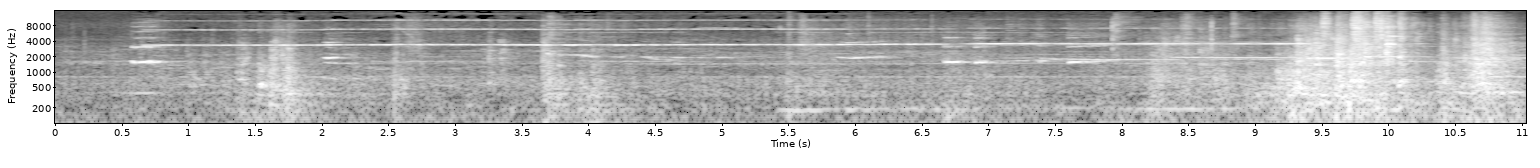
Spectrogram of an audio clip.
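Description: Loaded freight hopper wagons rolling slowly past on steel wheels, with steady high-pitched wheel squeal and scattered clanks and knocks from the wheels and couplings. The clatter grows loudest near the end.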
